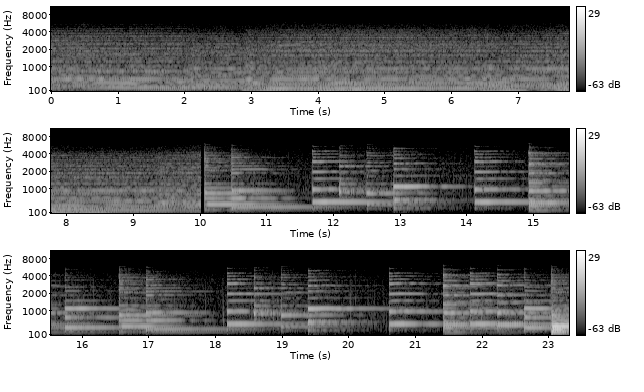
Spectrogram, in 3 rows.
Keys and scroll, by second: 5.9 z, 21.5-22.3 typing.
